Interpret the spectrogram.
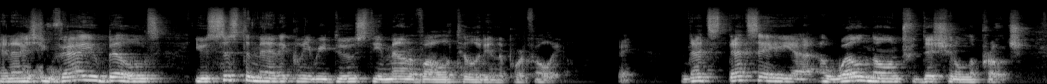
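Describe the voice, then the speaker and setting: Somewhat breathy, the man's voice sits at a medium pitch. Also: ordinary pitch variation, moderate pace. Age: 80s+. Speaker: investment executive. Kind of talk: interview. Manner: halting.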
